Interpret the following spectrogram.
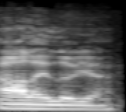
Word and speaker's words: Alleluia: The word Alleluia is a transliteration. I did know that. And there's no... did you know that there's no H sound in that word, too?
